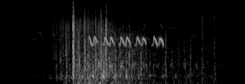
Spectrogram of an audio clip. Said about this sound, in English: At that moment, the mother bird flew into the tree and called, "Stop! Please don't take my eggs!"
